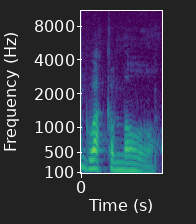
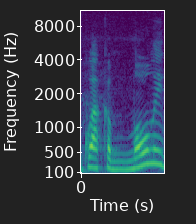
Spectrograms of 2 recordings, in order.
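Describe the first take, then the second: First: "guacamole" said as gwok-uh-MOLE; guacamole with silent e. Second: "guacamole" said as gwok-uh-MOH-lee; guacamole ending in -ee. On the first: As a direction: end "guacamole" on "mole", no final ee. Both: Shown as a demonstration. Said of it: "What is the right pronunciation?".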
